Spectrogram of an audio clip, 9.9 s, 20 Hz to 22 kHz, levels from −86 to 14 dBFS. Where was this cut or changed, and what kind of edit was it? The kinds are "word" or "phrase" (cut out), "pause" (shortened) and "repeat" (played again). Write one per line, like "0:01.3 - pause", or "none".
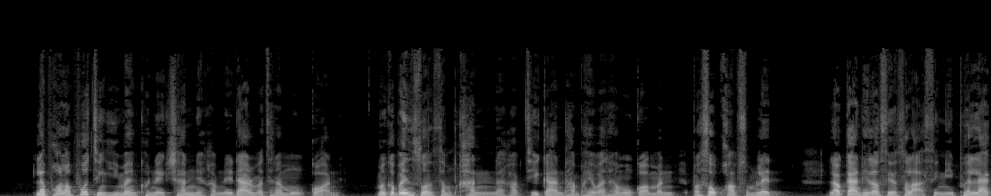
none

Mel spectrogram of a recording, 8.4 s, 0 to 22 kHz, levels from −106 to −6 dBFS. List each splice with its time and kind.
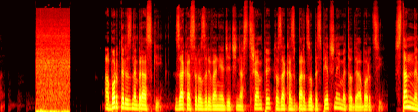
none

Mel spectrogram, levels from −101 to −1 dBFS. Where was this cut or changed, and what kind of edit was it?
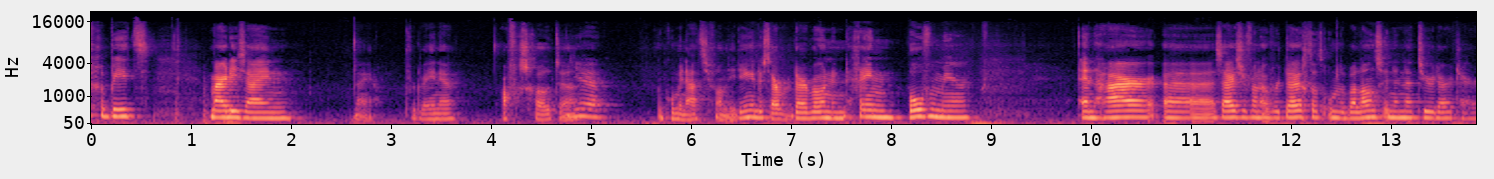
none

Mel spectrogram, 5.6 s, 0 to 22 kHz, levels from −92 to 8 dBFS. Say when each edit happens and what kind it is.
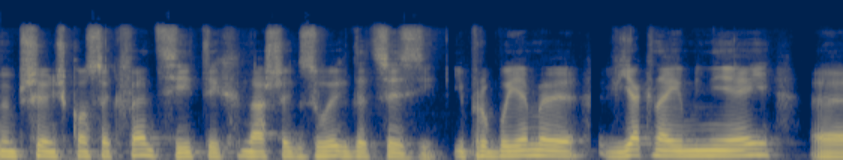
0:03.0 - pause
0:03.9 - pause

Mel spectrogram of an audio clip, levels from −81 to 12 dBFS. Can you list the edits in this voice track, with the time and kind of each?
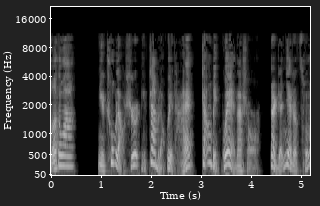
0:02.9 - pause

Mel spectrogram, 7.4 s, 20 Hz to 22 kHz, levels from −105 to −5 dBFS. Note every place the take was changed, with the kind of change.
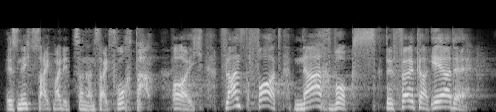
0:01.0 - word
0:02.6 - word
0:03.7 - word
0:04.4 - word
0:06.5 - word

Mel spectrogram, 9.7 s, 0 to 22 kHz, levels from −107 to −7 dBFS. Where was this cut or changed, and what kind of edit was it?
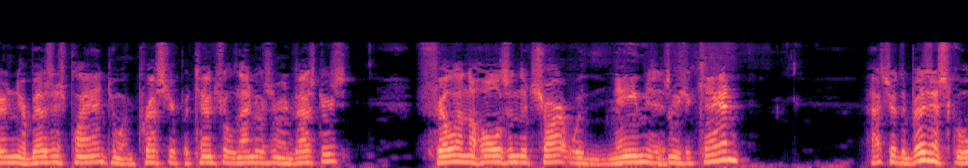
0:06.7 - word

